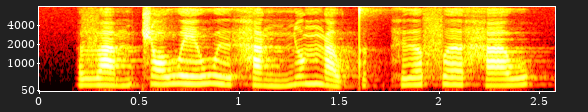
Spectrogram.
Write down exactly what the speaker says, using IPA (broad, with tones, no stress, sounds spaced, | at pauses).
v a˨˩˦ m c ɔ˧˥ w e˧˥ w ɨ˨˩˦ h a˨˩ ŋ ɲ ɔ˧ ŋ a˨˩˨ w t̪ ə˨˩ k̚ h ɨ˧˥ ə̯ f əː˧ h a˧˥ w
